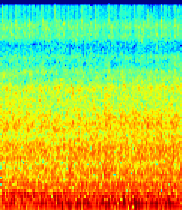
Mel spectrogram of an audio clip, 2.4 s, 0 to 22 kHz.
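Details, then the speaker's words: Duramax LBZ diesel truck with 265,000 miles at idle: low, even rumble with steady beat, no knocks or misses; healthy idle. "It may seem kind of silly to do all this, but this thing's got a Duramax, it's got an LBZ in it."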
